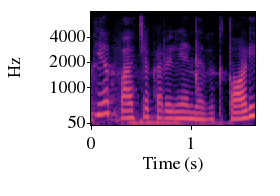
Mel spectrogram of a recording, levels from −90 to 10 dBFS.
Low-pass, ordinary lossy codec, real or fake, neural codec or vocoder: 7.2 kHz; Opus, 24 kbps; fake; codec, 16 kHz, 2 kbps, FreqCodec, larger model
